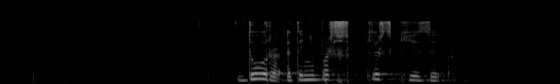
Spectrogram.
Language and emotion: Russian, angry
